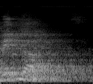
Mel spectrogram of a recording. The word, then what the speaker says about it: Winter: E mesmo que você pronuncie um pouco diferente, mas não é Winter, é Winter. Sim, e daí que é Winter, tipo com D, não com T.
